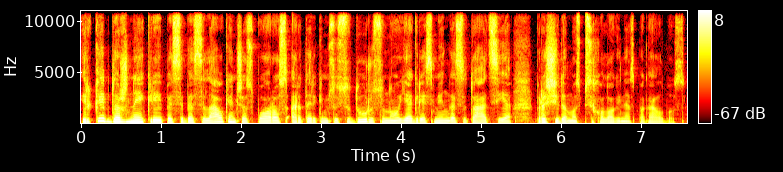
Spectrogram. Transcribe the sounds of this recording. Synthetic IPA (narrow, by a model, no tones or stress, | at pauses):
ɪɾkɐɪpd̪ɐʒnɐɪkɾʲɛɪpʲɛsʲɪbʲɛsʲɪlˠɑˑʊkʲɛnʲt͡ʃʲoːspoːɾoːsɐɾt̪ɐɾʲkʲɪmsʊsʲɪd̪uːɾʊsʊnɒʊjɛɡɾʲiɛsʲmʲɪŋɡɐsʲɪt̪ʊɑːt̪sʲɪjɛpɾɐʃʲiːd̪ɐmoːspʲsʲɪxolˠoːɡʲɪnʲeːspɐɡɐlˠbo̰ːs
